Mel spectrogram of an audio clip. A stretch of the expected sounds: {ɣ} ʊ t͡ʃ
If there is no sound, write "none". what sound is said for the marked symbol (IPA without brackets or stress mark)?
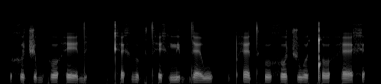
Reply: x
